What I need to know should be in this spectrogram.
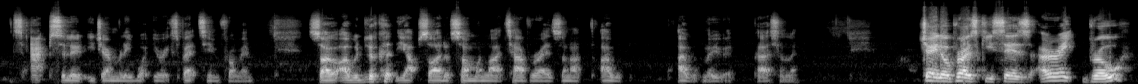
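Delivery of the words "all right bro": put-on Geordie accent, raised and pitched up. Reading out a commenter's message, in an attempted geordie accent. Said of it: "intentional attempt of a Geordie accent there".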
